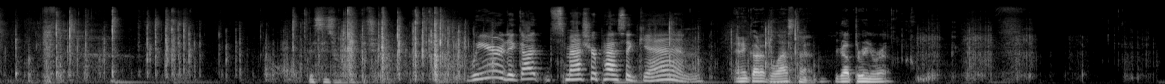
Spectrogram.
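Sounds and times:
cheese crisp snack being crunched: 0.4s - 4.7s, 8.9s - 11.6s
speech: 3.1s - 4.0s, 4.7s - 9.0s.

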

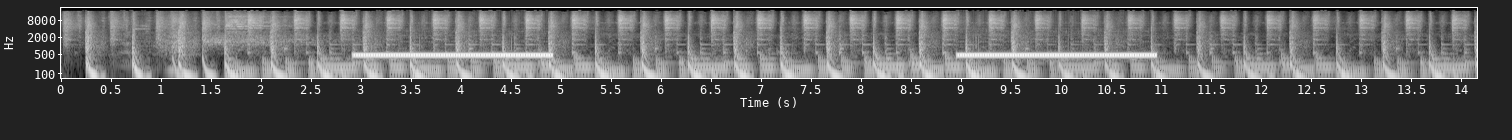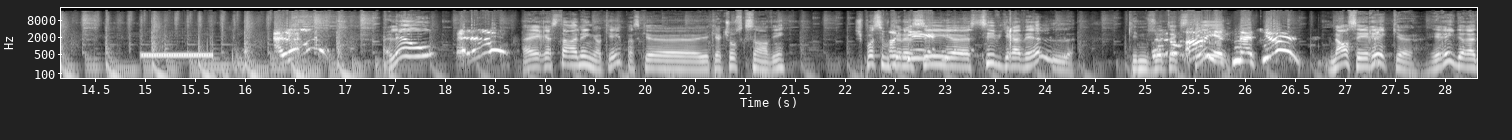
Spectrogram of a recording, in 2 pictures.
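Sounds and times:
rhythmic music: 0.0s - 28.3s
telephone ringback tone on an outgoing call: 2.9s - 5.0s, 9.0s - 11.0s, 15.0s - 15.8s
speech: 18.8s - 21.6s, 22.2s - 28.3s.

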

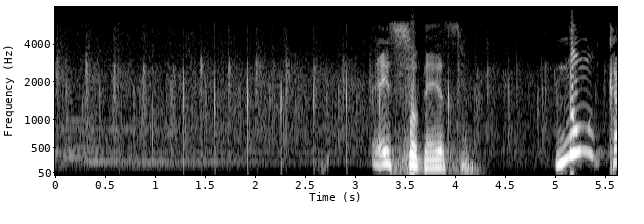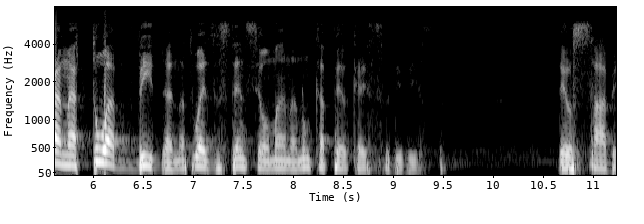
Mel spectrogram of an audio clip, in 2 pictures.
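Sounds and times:
audience applause: 0.0s - 6.2s
speech: 3.2s - 4.3s, 5.0s - 9.6s, 10.6s - 11.2s.

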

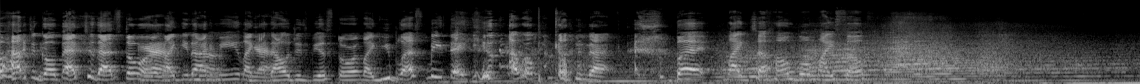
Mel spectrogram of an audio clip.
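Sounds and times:
laughter: 0.0s - 2.4s, 3.9s - 7.9s
speech: 0.3s - 9.1s
motorcycle: 5.0s - 11.4s.

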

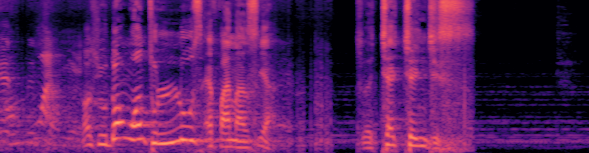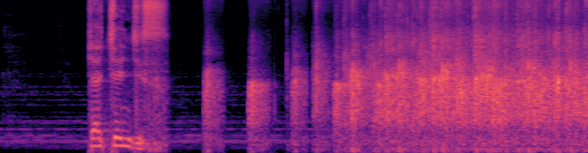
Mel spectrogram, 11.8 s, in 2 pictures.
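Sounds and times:
speech: 0.3s - 2.9s, 3.6s - 4.8s, 6.8s - 8.0s
audience clapping: 7.9s - 11.7s.

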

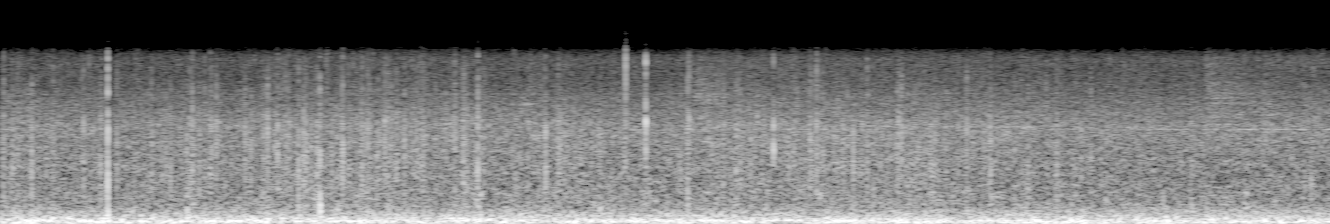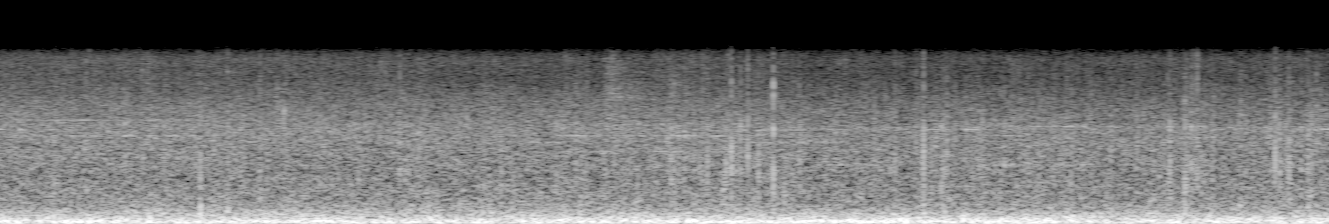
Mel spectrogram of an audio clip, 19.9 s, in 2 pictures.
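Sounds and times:
rain falling in Central Park, Manhattan, New York: 0.0s - 19.9s.

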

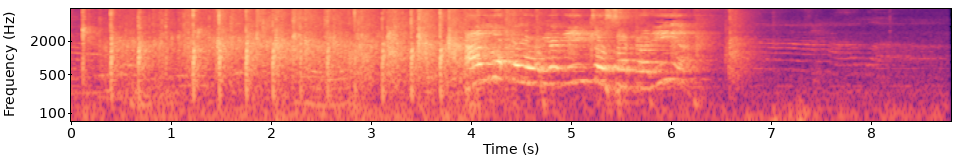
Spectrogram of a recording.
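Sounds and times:
audience applause: 0.0s - 6.8s.

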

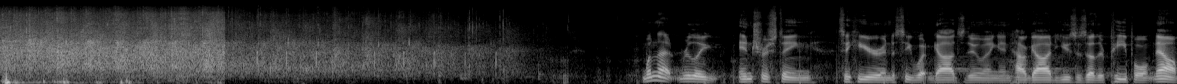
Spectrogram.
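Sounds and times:
audience applause: 0.0s - 5.5s
speech: 6.4s - 11.7s.

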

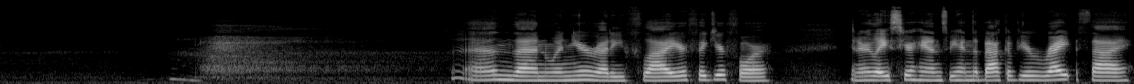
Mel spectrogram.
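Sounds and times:
slow deep breath during yoga practice: 0.0s - 4.6s, 7.8s - 8.5s
speech: 4.5s - 7.8s, 8.5s - 11.3s.

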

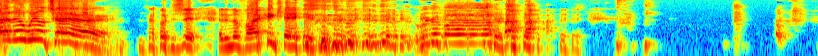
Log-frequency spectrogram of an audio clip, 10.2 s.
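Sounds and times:
speech: 0.1s - 8.2s
laughter: 1.3s - 2.5s, 3.8s - 7.6s
person coughing after choking on saliva: 7.7s - 8.3s, 9.1s - 10.2s.

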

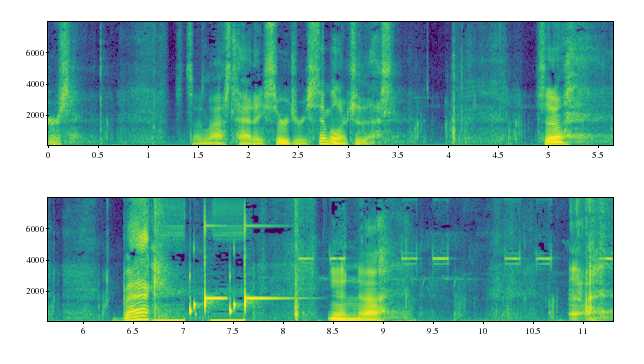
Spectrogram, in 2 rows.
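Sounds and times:
speech: 0.0s - 0.4s, 1.4s - 3.5s, 4.9s - 5.4s, 6.3s - 7.7s, 8.4s - 9.2s
phone notification pings: 6.8s - 8.4s.

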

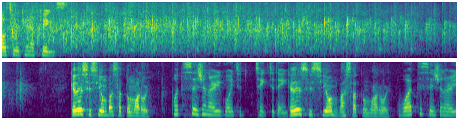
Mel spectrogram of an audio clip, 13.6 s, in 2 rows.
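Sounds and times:
speech: 0.0s - 1.1s, 7.9s - 13.6s
audience applauding: 0.0s - 7.3s.

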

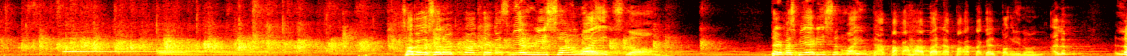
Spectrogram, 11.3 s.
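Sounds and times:
congregation clapping hands during a church service: 0.0s - 7.4s
speech: 4.0s - 6.8s, 7.7s - 11.2s.

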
